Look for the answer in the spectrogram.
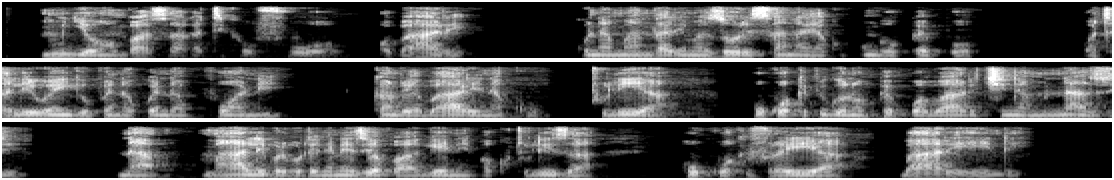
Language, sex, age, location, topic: Swahili, male, 36-49, Mombasa, government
